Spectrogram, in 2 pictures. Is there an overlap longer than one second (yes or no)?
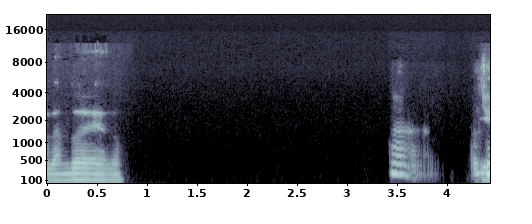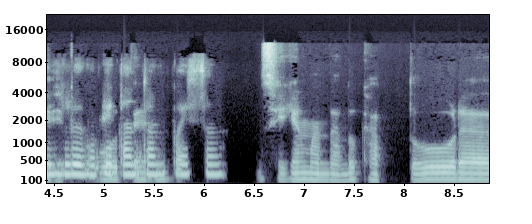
yes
